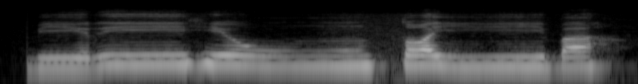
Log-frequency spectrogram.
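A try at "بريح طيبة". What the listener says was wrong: Cuma dia jangan banyak gerak bibir. Birihil, hil. Bila akak sebut birihil, hil, dia jadi wow. Tu yang saya kata jangan gerak bibir. Birihil, hil. Lidah dalam yang gerak.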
